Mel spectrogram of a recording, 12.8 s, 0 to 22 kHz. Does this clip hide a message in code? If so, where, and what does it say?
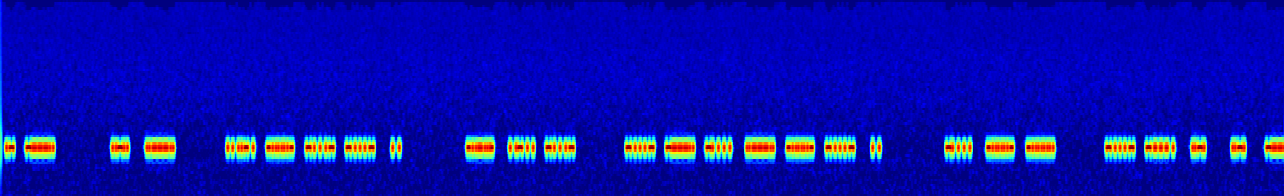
Yes: Hellschreiber (Feld-Hell, 122.5 baud) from 0.0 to 12.8 s, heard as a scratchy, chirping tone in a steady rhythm, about 1000 Hz. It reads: … IS JOHN, QTH NELSON, LOC …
